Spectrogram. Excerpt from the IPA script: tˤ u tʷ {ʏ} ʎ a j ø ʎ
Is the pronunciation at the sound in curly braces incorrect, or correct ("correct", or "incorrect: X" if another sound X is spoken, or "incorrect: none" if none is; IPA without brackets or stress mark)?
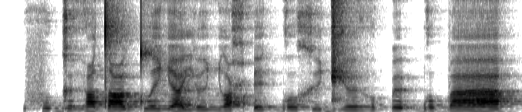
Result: incorrect: ɛ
